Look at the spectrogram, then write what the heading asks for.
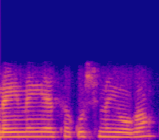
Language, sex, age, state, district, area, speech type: Hindi, female, 45-60, Rajasthan, Karauli, rural, conversation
